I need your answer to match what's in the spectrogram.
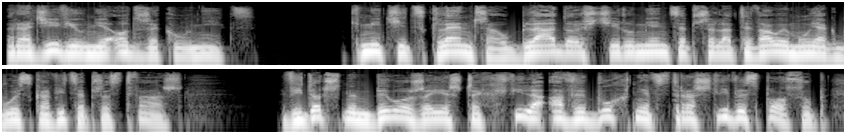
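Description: A man narrates a novel in a measured, steady way with a dark, mellow tone. The recording is close and dry, with no room sound. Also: medium pitch, no room sound. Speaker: audiobook narrator. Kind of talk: scripted storybook narration.

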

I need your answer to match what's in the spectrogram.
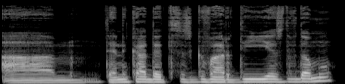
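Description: A man's voice: mid-range voice, slow, no room sound, studio quality, recorded from a distance, close to an everyday voice. A man doing a curt, scheming stranger. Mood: probing. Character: cold, scheming man in a cloak.

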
